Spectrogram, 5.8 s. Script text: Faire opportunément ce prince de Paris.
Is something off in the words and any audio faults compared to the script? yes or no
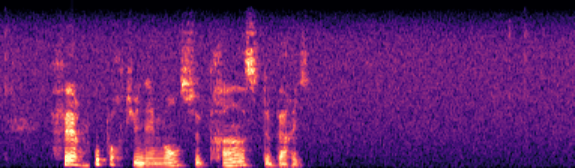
no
